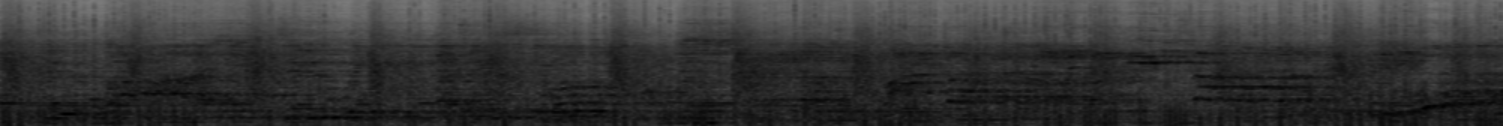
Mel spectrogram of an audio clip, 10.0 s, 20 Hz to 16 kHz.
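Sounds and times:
gospel choir singing: 0:00.0 - 0:10.0
woman singing into microphone: 0:00.3 - 0:10.0.

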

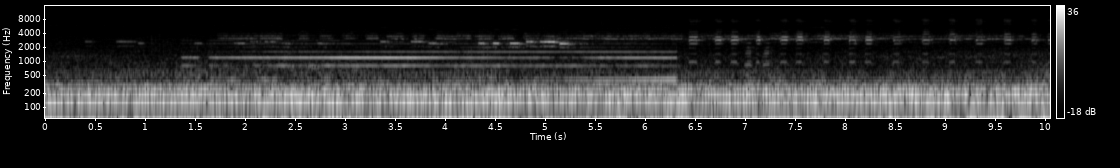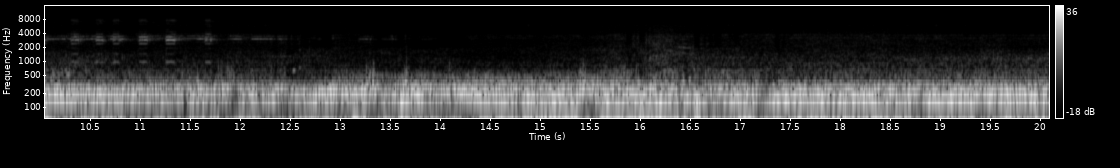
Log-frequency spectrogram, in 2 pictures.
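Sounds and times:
motorcycle engines: 0:00.0 - 0:20.0
road rumble: 0:00.0 - 0:20.0.

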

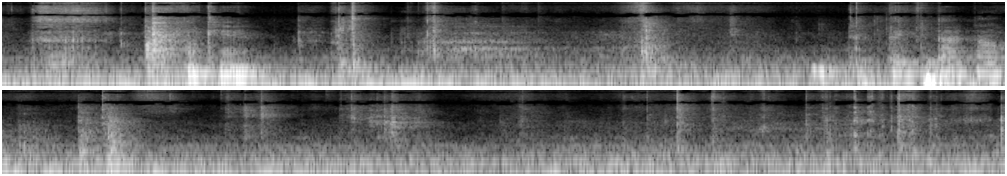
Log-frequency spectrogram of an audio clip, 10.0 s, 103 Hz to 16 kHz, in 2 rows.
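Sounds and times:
low room hum: 0:00.0 - 0:10.0
cards tapping and rustling: 0:05.4 - 0:10.0.

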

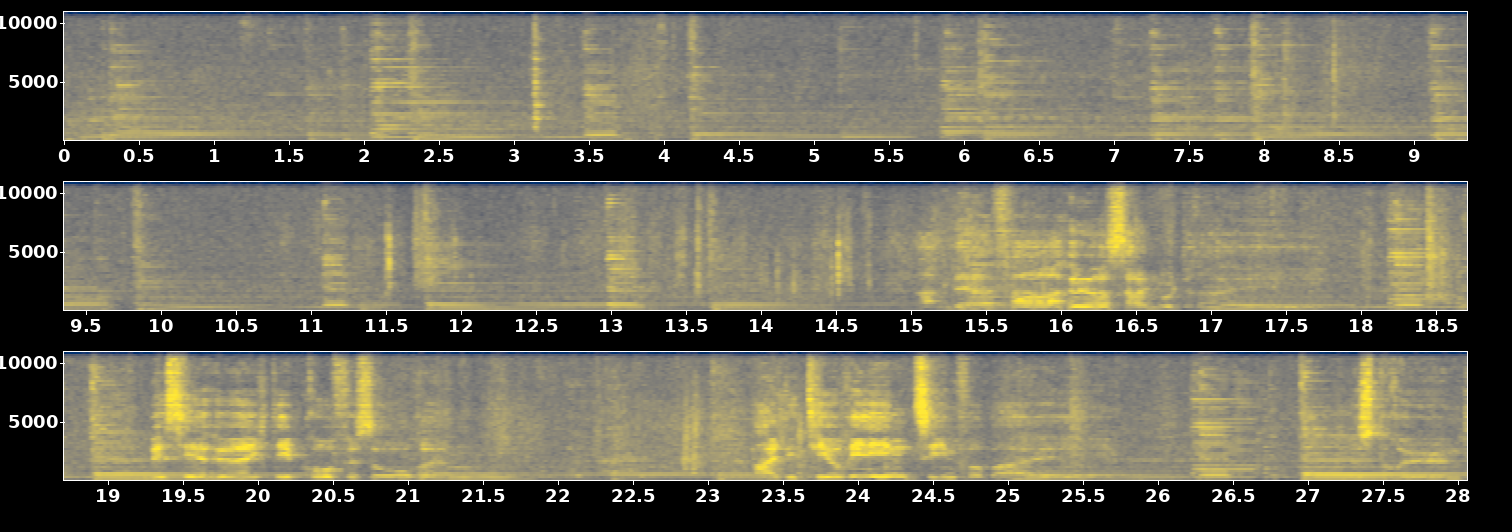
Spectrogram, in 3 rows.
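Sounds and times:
acoustic guitar strumming: 0:00.0 - 0:28.0.

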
